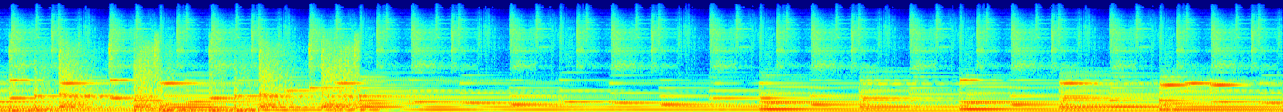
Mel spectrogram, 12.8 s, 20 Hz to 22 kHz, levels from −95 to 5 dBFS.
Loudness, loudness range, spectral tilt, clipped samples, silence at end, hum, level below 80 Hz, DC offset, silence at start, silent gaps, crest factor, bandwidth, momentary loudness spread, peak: -19 LUFS; 4 LU; -6 dB/octave; under 0.1%; 0 s; none; -30 dBFS; 1%; 0 s; none; 14 dB; 18.5 kHz; 6 LU; -4 dBFS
